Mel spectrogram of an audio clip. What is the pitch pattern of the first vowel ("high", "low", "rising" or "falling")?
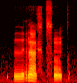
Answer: low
